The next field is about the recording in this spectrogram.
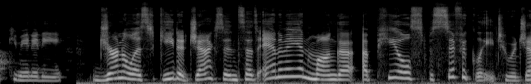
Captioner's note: voice-over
